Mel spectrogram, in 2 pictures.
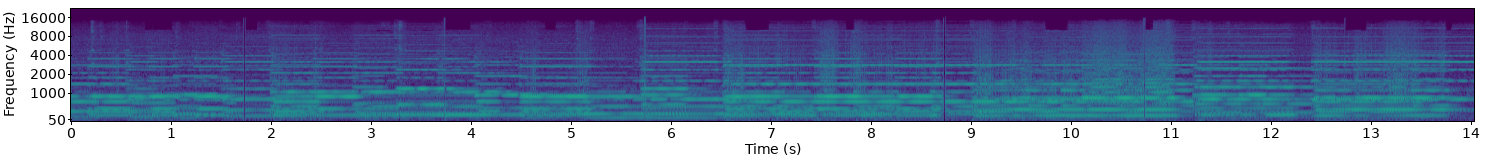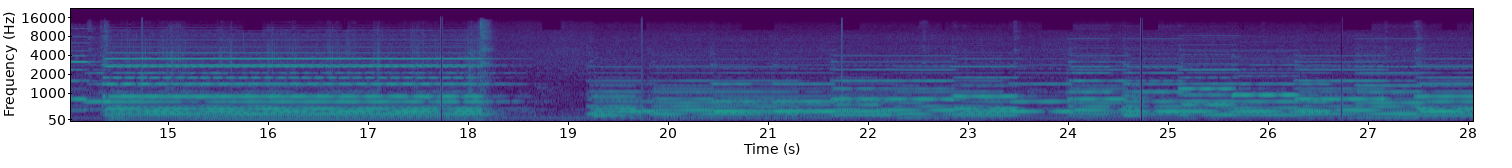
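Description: Church organ playing the closing music of the service, moving through sustained chords, with a short break about two thirds of the way through before it carries on.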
